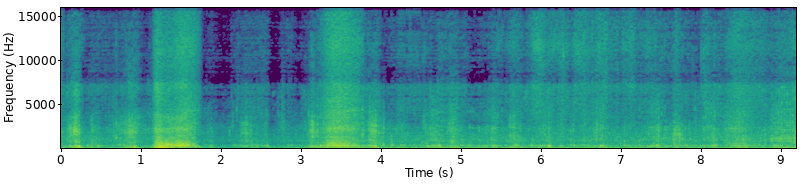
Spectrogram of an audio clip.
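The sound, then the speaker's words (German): A horse eating: steady, crunchy chewing and grinding that continues throughout, with a couple of louder crunching bursts early on, and no voices. “wie es frisst.”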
